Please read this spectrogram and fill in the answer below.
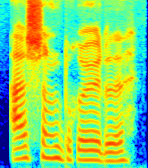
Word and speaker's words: Aschenbrödel: but Drei Haselnüsse für Aschenbrödel? Yeah, that Or, was very good. is it Brudel or Brodel? Aschenbrödel.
